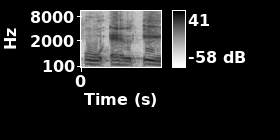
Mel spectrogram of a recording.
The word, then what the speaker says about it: hola: ano year and H which is always silent as in hola. You'll get used to these quickly. It's time for us to try it out. It's practice time. H O L A.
